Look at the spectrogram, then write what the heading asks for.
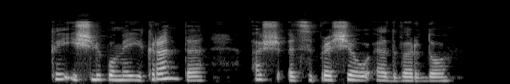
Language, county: Lithuanian, Alytus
